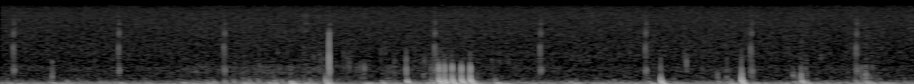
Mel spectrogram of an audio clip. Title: Stomach growling sounds | My Stomach Makes Noises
